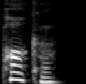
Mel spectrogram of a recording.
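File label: "parka", British English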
